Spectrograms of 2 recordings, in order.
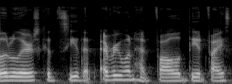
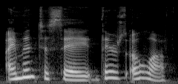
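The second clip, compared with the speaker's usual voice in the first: hurried; 7 semitones higher, 3 dB louder than usual. A narrator's reading. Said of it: "hurriedly pushing Jerome".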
